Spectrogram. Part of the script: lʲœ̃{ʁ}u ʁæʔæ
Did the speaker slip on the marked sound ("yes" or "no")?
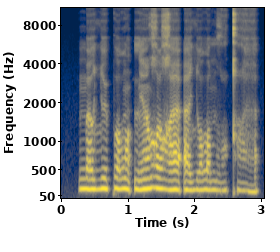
no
